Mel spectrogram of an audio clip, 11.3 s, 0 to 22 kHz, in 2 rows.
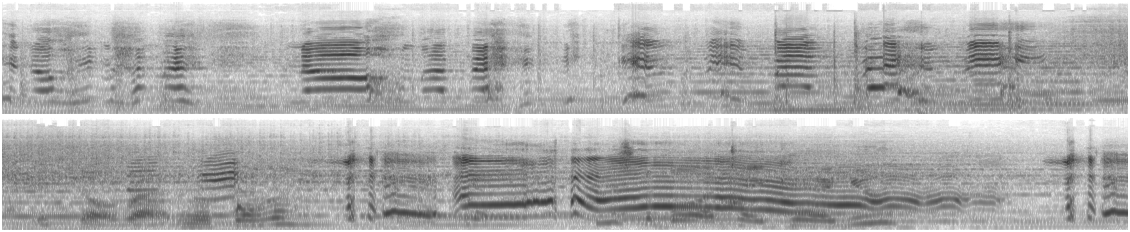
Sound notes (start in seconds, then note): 0.2 suspenseful music; 7.3 Henry crying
